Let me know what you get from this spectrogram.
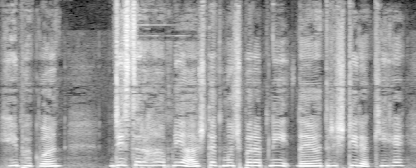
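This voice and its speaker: A woman voicing a dutiful, gentle young daughter-in-law in an animated moral tale, earnest and caring. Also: sits high, moderate pace, no echo. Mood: devout, pleading.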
